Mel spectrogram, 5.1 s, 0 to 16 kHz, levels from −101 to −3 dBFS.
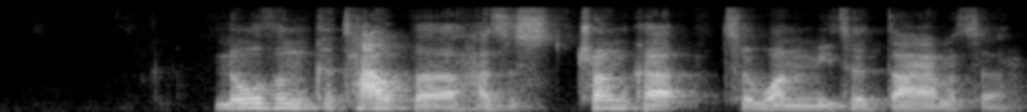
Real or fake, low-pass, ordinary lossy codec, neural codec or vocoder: real; 10.8 kHz; Opus, 16 kbps; none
